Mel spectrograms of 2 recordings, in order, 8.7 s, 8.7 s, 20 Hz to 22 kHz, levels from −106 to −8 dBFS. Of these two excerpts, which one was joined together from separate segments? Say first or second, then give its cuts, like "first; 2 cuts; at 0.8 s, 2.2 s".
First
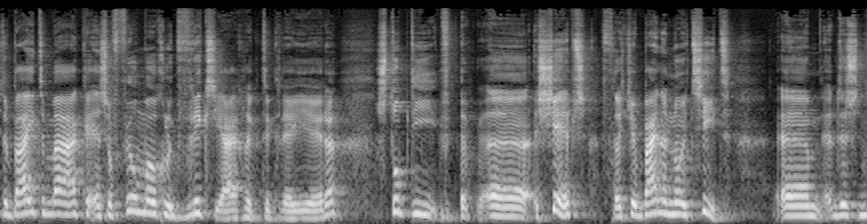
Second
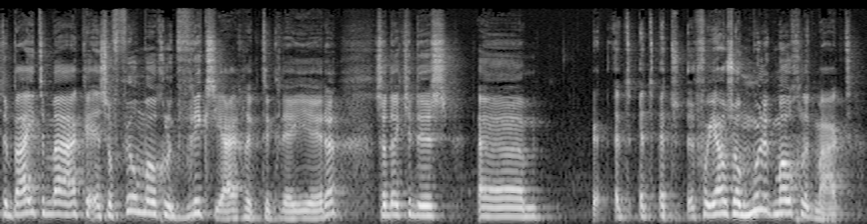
first; 2 cuts; at 3.7 s, 6.1 s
